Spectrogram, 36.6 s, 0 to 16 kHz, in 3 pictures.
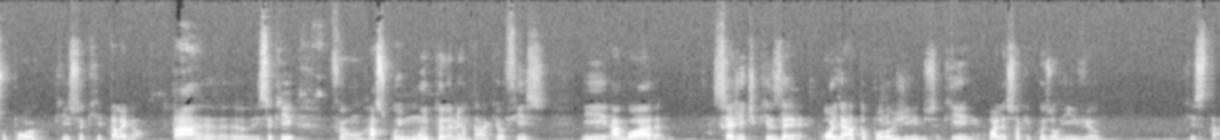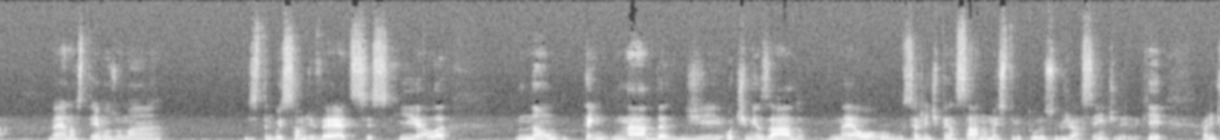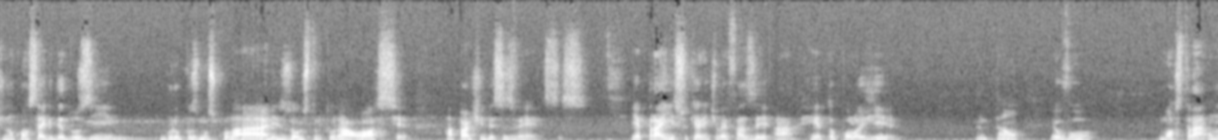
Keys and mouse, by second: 0.1 middle click, 0.7 ctrl+middle click, 1.0 middle click, 5.0 middle click, 5.6 ctrl+middle click, 6.1 middle click, 8.7 middle click, 9.7 Tab, 10.2 ctrl+middle click, 10.8 ctrl+middle click, 11.0 middle click, 12.0 ctrl+middle click, 12.6 middle click, 16.9 ctrl+middle click, 17.6 ctrl+middle click, 18.2 middle click, 18.6 middle click, 19.5 ctrl+middle click, 20.3 middle click, 21.5 Tab, 22.3 middle click, 22.7 ctrl+middle click, 23.2 middle click, 24.1 ctrl+middle click, 24.4 middle click, 25.4 Tab, 28.1 middle click, 28.9 middle click, 29.8 Tab, 30.3 ctrl+middle click, 30.6 ctrl+middle click, 30.8 middle click, 35.9 middle click.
